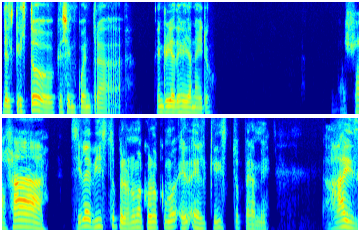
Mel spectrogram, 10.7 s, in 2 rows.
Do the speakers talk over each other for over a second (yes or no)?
no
